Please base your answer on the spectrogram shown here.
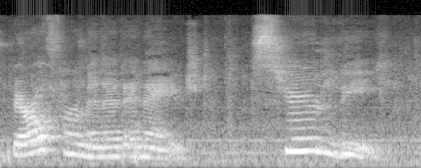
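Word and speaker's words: lies: And that's where it's barrel fermented and aged, sur lee. The lee is spelled L-I-E-S. It's a fun little French word.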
